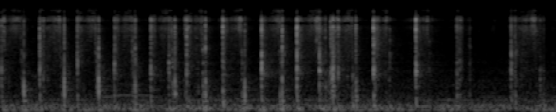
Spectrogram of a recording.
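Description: A deck of tarot cards being shuffled by hand: a quick, uneven patter of card clicks.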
